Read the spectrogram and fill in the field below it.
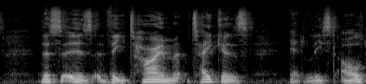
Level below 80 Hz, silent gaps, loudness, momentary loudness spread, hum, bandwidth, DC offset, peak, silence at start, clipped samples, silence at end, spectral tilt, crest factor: -50 dBFS; none; -25 LUFS; 11 LU; none; 16 kHz; under 0.1%; -6 dBFS; 0.4 s; under 0.1%; 0 s; -5.5 dB/octave; 18 dB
